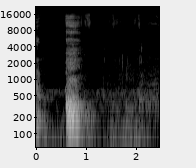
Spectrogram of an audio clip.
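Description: A man clearing his throat once, a short burst a little over half a second in.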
